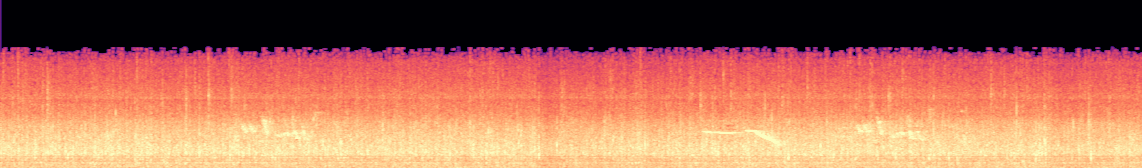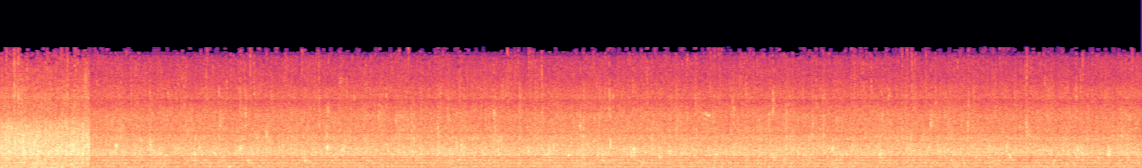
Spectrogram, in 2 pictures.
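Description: Heavy rain falling on a gravel yard and garden foliage, a dense steady hiss that drops to a quieter level about halfway through. A few brief high chirps sound over the rain in the first half.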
